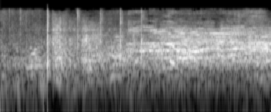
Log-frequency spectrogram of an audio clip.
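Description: Starting pistol fired once, under a second in, starting a kids' sprint race. A crowd's shouting and cheering then builds and grows louder.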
